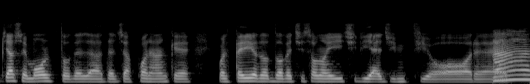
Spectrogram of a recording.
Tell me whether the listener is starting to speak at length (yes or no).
yes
